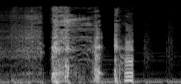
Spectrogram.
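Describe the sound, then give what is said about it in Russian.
A man coughs during a radio talk about stress, letting out a few harsh, throaty coughs in quick succession, mixed with throat clearing, with no speech around them. “Простите, закашлялся. Но это не от стресса.”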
